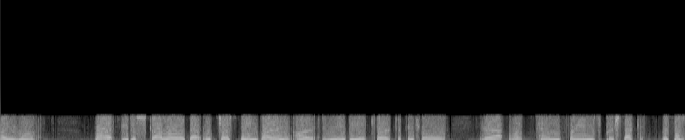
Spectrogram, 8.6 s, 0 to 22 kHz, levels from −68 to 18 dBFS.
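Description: A speech recording carries a mu-law and A-law mix-up throughout. Audio coded as A-law is decoded as mu-law, scrambling levels, so speech sounds harsh and distorted and pauses fill with noise. The band stops near 4 kHz, which fits 8 kHz G.711 telephone coding.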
